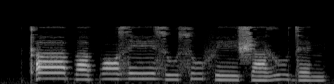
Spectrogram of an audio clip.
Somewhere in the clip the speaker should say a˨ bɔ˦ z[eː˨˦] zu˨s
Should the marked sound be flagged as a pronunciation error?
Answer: yes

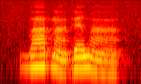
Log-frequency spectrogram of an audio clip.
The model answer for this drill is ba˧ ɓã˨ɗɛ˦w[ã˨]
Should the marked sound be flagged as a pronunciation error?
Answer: no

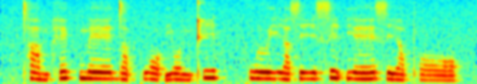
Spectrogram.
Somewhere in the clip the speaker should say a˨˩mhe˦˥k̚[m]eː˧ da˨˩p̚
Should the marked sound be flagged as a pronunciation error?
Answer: no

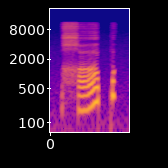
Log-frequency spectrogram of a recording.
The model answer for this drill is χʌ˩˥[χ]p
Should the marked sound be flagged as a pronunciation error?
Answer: yes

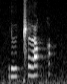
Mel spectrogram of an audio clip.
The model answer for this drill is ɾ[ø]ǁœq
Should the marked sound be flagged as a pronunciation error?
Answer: no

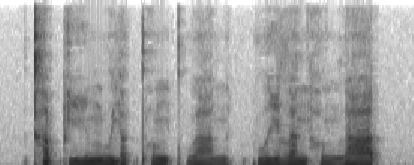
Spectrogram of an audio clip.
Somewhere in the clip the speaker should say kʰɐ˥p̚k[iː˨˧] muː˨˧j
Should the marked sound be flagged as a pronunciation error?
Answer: no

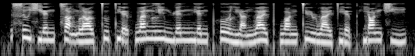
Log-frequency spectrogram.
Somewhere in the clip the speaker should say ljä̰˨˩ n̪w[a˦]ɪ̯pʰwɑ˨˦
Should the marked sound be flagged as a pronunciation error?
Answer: yes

